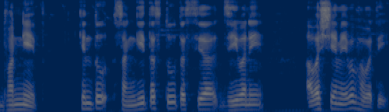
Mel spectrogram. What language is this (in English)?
Sanskrit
